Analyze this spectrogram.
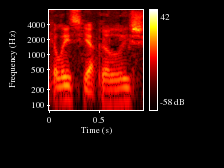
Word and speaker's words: Galicia: Galicia.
